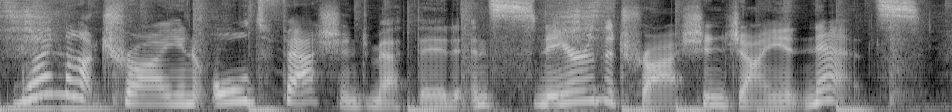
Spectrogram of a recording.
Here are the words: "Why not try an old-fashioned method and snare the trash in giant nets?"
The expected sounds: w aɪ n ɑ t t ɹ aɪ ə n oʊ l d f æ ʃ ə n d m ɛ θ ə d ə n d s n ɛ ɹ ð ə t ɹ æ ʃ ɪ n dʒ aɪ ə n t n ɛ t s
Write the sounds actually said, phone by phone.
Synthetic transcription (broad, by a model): w aɪ n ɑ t t ɹ aɪ ə n oʊ l d f æ ʃ ə n d m ɛ θ ə d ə n s n ɛ ɹ ð ə t ɹ æ ʃ ɪ n dʒ aɪ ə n n ɛ t s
